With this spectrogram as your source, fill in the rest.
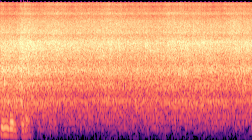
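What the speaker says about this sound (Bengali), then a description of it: "এখন আমি পেঁয়াজ বাটা আর রসুন বাটাটা দিয়ে দেবো, দিয়ে এখন মশলাটা আমি কষতে থাকবো" Onion and garlic paste hits hot oil, producing a loud, close, continuous sizzling hiss that holds steady throughout, after a brief voice at the very start.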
